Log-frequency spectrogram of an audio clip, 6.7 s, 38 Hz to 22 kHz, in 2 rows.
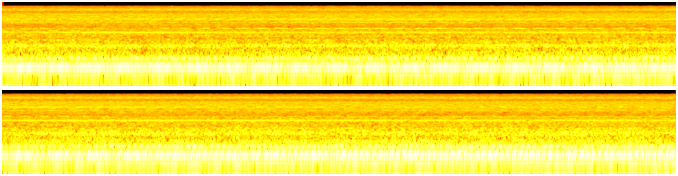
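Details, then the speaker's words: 2001 5 kg, 600 rpm washing machine spinning with a full load of over 5 kg, in a drum-bearing replacement job; machine had been very noisy: steady, even hum with no rumble or grinding, slightly noisy due to age. "makinenin sesini duyuyorsunuz baba ve ekstra zerre kadar Selçuk sadece makinenin çalışması makineli 2001model olduğu için biraz daha gürültülü çalışan"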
